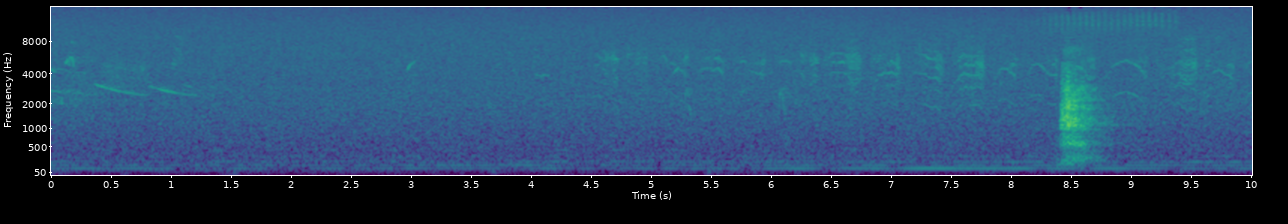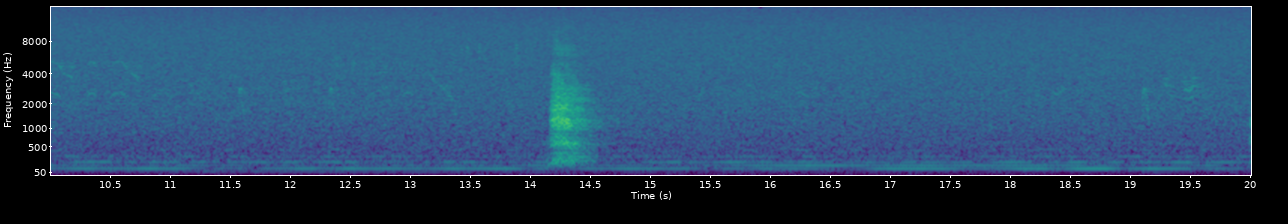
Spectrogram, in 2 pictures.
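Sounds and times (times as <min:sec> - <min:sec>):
antelope alarm bark: 0:08.4 - 0:08.9, 0:14.2 - 0:14.7.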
